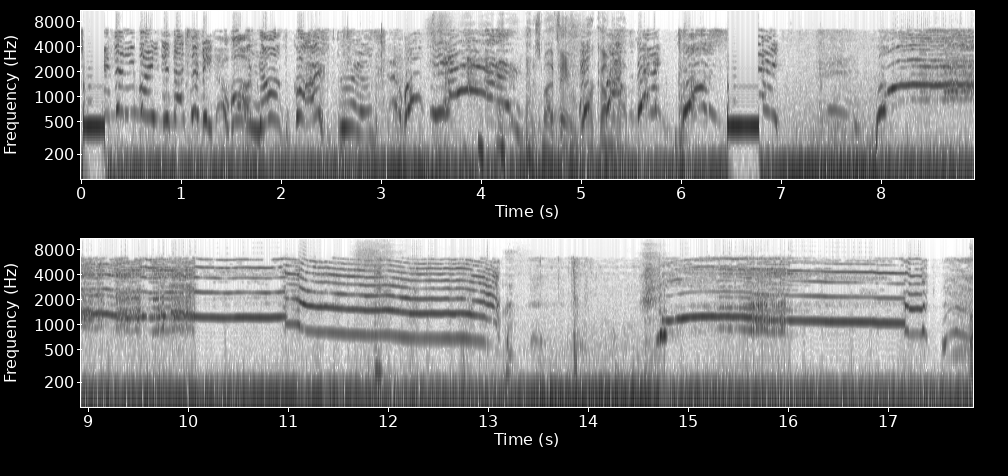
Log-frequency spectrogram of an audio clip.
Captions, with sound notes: (Beep) if anybody did that to me. Oh no, the car spoons. Oh yeah. That's my favorite part coming up. It's cosmetic, bull (Beep) (Screaming)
